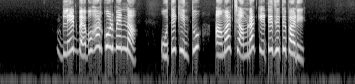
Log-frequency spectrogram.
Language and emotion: Bengali, fearful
